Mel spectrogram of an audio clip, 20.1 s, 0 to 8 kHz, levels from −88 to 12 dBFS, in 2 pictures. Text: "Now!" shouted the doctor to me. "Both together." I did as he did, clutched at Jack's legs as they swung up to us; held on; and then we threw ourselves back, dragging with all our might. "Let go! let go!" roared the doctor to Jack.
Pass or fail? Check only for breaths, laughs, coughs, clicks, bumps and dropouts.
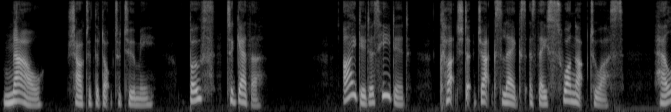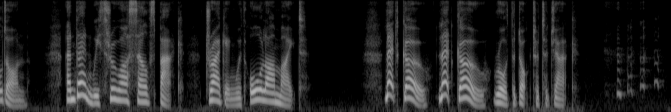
fail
